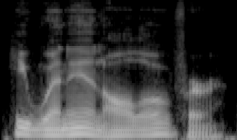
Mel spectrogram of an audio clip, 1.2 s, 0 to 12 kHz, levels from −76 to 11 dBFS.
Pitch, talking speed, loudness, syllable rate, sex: 95 Hz, 255 wpm, -18 LUFS, 5.6 syllables/s, male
